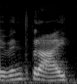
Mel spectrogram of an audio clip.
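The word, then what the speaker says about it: Eventbrite: San Paolo potete fare event event br si scrive Esatto si legge event Bright e prenotarvi Grazie intanto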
